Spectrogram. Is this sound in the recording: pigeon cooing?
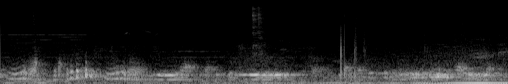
yes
